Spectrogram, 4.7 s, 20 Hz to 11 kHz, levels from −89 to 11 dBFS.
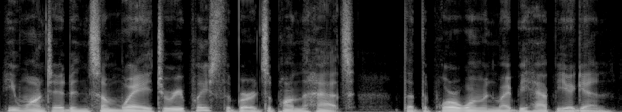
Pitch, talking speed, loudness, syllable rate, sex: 115 Hz, 255 wpm, -17 LUFS, 6.4 syllables/s, male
